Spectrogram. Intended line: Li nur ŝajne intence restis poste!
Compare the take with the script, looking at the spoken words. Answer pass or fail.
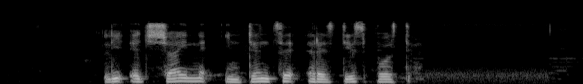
fail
